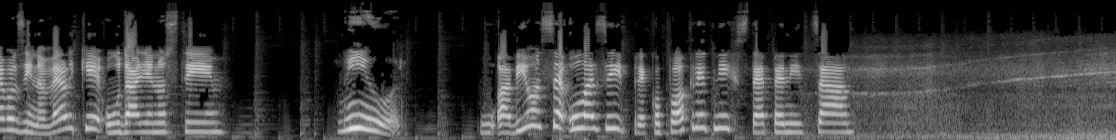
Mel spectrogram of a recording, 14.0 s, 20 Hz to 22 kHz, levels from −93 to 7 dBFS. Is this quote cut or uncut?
uncut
